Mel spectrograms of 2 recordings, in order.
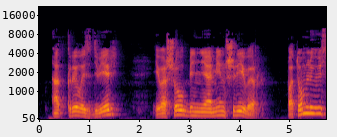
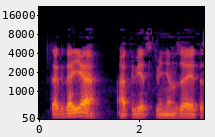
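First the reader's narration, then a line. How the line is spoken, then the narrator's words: Gloomy. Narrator (Russian): сказал мрачно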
